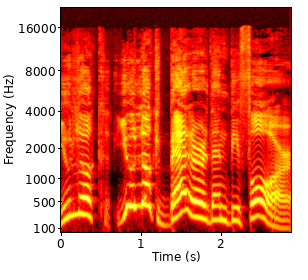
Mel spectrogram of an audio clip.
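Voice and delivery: rough attempt, high, swooping Eastern European accent. Retelling what the speaker's facialist said during a facial: imitating facialist's eastern european accent. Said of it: "she's got sort of an Eastern European accent".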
